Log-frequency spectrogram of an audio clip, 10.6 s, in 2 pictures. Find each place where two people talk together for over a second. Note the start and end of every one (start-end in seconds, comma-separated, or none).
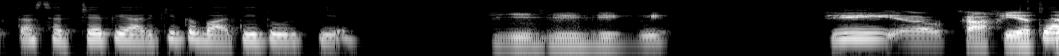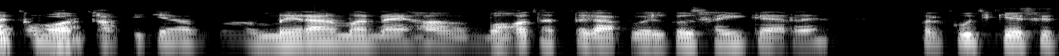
none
